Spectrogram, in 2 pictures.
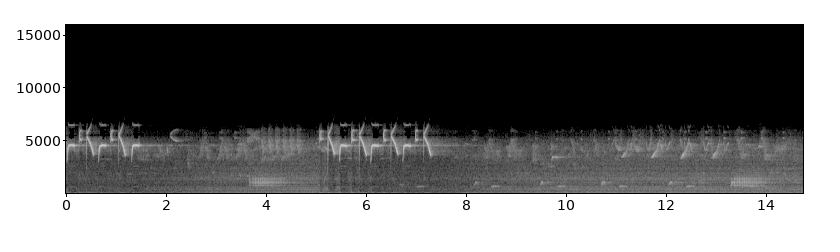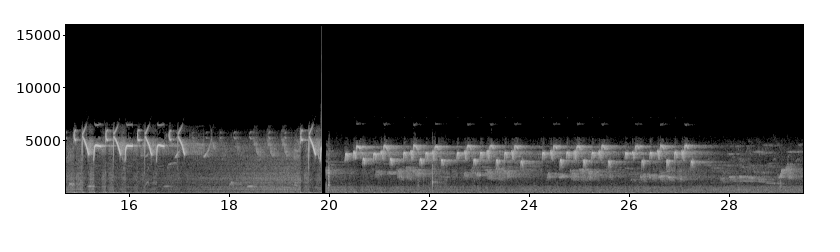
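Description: Wild birds singing: a bird gives short bursts of quick, sharp, repeated notes every few seconds. About twenty seconds in the sound changes abruptly to a busier song of rapid repeated notes.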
